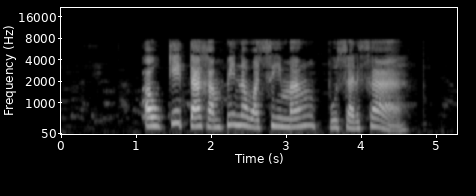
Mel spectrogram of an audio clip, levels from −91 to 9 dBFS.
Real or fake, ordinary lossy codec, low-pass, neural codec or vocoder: real; MP3, 96 kbps; 7.2 kHz; none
